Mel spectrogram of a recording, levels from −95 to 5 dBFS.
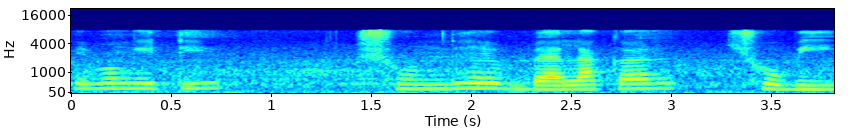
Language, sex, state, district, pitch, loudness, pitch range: Bengali, female, West Bengal, Jalpaiguri, 230 Hz, -35 LUFS, 215-235 Hz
